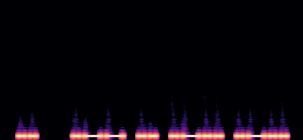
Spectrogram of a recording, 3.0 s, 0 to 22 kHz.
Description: Morse code, heard as a keyed tone, about 22 wpm, 700 Hz. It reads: I WILL
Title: Sentences from Top 1000 Words - Review Part 2 - 22wpm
